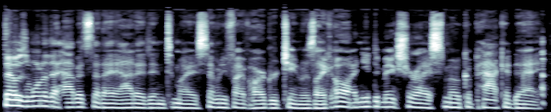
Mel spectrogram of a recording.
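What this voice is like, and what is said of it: Hoarse, slightly lost voice. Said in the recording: “losing my voice a little bit. So that's why I'm a little horsey.”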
